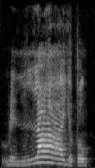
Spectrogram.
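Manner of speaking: exaggerated stress on li in Reliable; stress on second syllable. Shown as a demonstration. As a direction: hit and hold the LI in Reliable. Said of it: "Where is the stress in this word?".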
